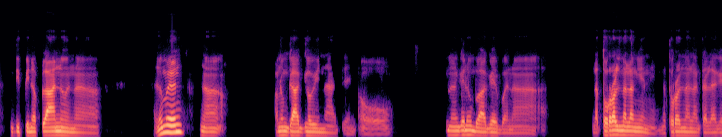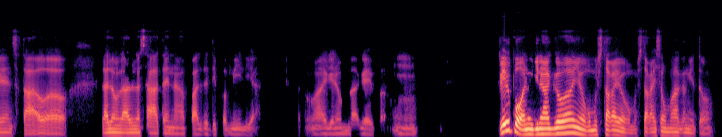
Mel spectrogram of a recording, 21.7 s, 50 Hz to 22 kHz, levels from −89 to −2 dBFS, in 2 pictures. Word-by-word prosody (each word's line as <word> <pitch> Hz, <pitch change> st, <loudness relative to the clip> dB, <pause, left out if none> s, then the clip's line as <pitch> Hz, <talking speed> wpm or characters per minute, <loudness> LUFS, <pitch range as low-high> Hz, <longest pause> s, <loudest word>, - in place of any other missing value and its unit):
hindi 110 Hz, +1 st, -4 dB
pinaplano 115 Hz, +1 st, +2 dB
na 95 Hz, -3 st, -5 dB, 0.8 s
alam 160 Hz, -, -1 dB
mo -, -, +7 dB
yun, 200 Hz, +2 st, +8 dB, 0.3 s
na 110 Hz, -3 st, -3 dB, 0.9 s
anong 115 Hz, +1 st, 0 dB
gagawin 110 Hz, -2 st, 0 dB
natin 90 Hz, -4 st, -12 dB
oo. 75 Hz, 0 st, -12 dB, 0.8 s
Mga 120 Hz, 0 st, -1 dB
gano'ng 130 Hz, -1 st, +1 dB
bagay 105 Hz, -1 st, -1 dB
ba 95 Hz, -, -8 dB
na 90 Hz, 0 st, -10 dB, 1.1 s
natural 125 Hz, 0 st, +2 dB
na 120 Hz, -, +2 dB
lang 115 Hz, -2 st, +1 dB
yun, 105 Hz, -3 st, -4 dB
eh, -, -, -19 dB
natural 105 Hz, +5 st, -3 dB
nalang 105 Hz, -1 st, -7 dB
talaga 95 Hz, +1 st, -6 dB
'yan 100 Hz, 0 st, -9 dB
sa -, -, -21 dB
tao 80 Hz, +2 st, -4 dB
o 80 Hz, -, -5 dB, 0.7 s
lalong-lalo 95 Hz, -1 st, -3 dB
na 95 Hz, -, -8 dB
sa'tin 90 Hz, -1 st, -7 dB
na 80 Hz, -1 st, -12 dB
padre 75 Hz, +1 st, -11 dB
de 70 Hz, -, -19 dB
pamilya. 70 Hz, -2 st, -17 dB, 0.7 s
Mga 75 Hz, 0 st, -14 dB
gano'ng 80 Hz, +1 st, -13 dB
bagay 75 Hz, -2 st, -12 dB
ba. -, -, -21 dB, 0.2 s
Mm. 80 Hz, -2 st, -16 dB, 1.2 s
Kayo 220 Hz, +6 st, +9 dB
po 250 Hz, -, +7 dB
anong 145 Hz, 0 st, +6 dB
ginagawa 160 Hz, +4 st, +6 dB
niyo? 160 Hz, -6 st, +3 dB
Kumusta 130 Hz, +2 st, -3 dB
kayo? 120 Hz, -6 st, -1 dB
Kumusta 95 Hz, 0 st, -9 dB
kayo 105 Hz, 0 st, -6 dB
sa 115 Hz, -, -5 dB
umagang 105 Hz, -2 st, -7 dB
ito? 80 Hz, -2 st, -15 dB
100 Hz, 145 wpm, -21 LUFS, 85-115 Hz, 1.2 s, Kayo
